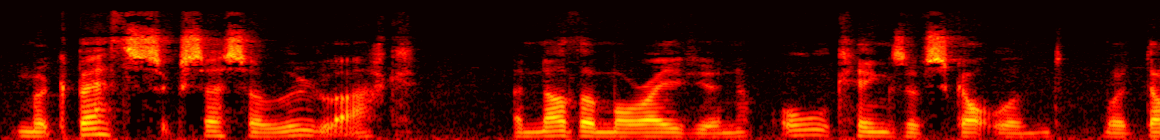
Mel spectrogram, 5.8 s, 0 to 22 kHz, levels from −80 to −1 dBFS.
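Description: No technical faults can be heard anywhere in this recording; the signal stays steady and intact throughout.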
